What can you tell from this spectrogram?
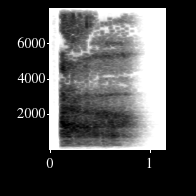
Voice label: Pirate "Arhh"; Talking Sound Effects; Fantasy Sound Effect

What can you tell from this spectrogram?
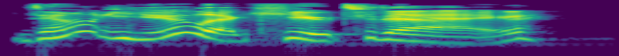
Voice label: Woman Says Don't You Look Cute Cheesy; Talking

